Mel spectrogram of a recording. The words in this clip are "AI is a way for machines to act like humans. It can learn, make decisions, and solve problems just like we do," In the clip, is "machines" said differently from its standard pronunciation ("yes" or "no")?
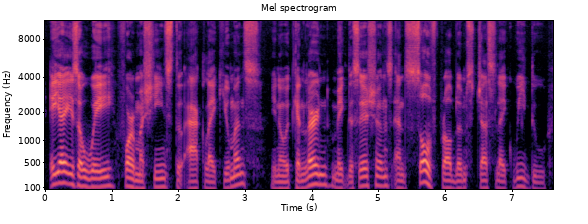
yes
